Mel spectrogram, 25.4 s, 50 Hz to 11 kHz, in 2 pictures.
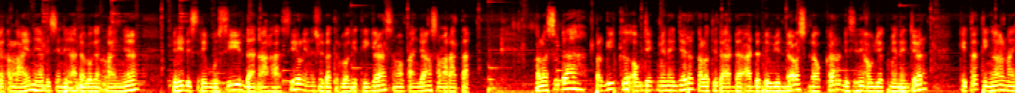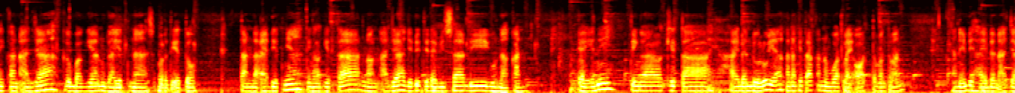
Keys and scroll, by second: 2.9 z, 17.4 z.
